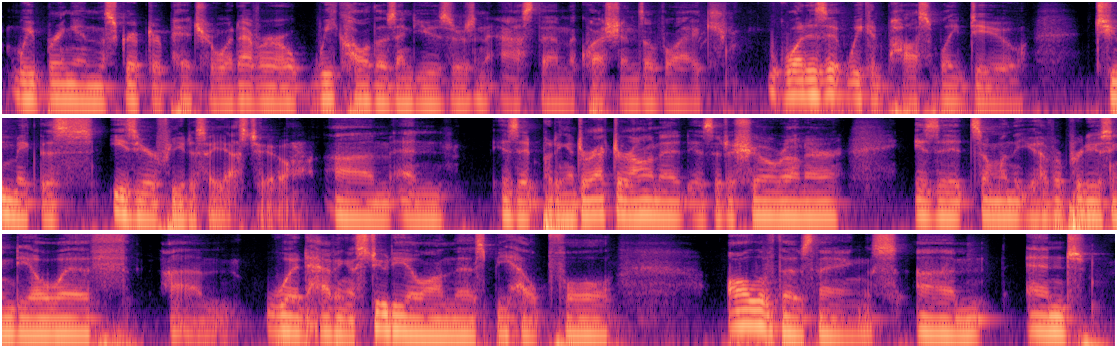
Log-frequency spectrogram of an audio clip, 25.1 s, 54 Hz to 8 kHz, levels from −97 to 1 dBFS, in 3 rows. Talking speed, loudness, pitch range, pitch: 180 wpm, -24 LUFS, 85-100 Hz, 95 Hz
